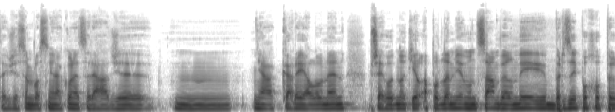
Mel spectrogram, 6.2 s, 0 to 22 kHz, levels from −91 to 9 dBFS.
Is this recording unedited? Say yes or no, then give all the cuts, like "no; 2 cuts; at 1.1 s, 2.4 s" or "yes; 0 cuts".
yes; 0 cuts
